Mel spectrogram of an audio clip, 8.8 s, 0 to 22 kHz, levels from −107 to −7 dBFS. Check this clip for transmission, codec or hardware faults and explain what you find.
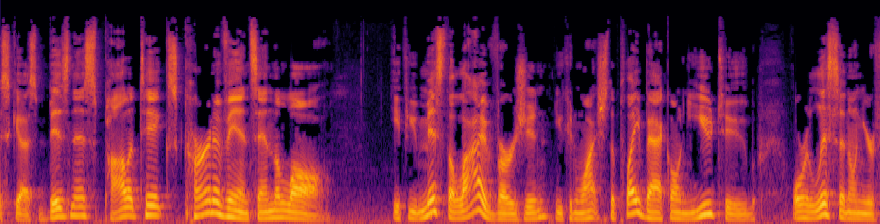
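One fault is audible in the speech. At 6.17 s, an overlap between stream segments removes about 13 ms where adjacent 6-second segments collide, so the waveform jumps, producing a tiny skip.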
